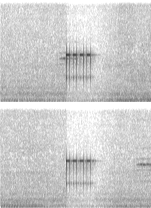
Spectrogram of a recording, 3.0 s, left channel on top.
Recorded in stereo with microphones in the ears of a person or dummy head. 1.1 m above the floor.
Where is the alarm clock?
15° left (ahead or behind), 0.5 m.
